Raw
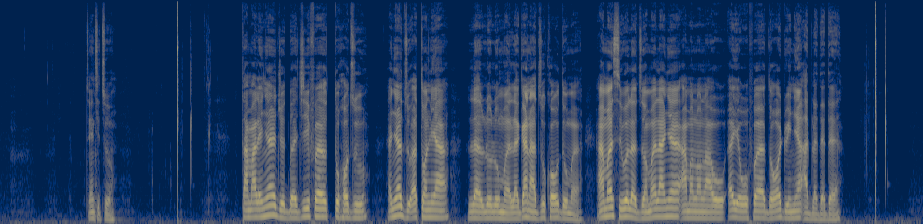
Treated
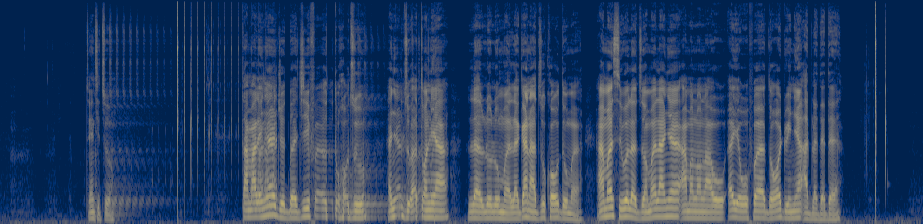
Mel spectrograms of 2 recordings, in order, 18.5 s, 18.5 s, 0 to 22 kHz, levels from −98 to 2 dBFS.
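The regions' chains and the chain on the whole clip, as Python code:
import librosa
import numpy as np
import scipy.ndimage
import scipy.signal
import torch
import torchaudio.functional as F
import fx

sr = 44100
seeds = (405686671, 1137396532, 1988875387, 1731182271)

y = fx.chain(x, sr, fx.peak_eq(hz=63.0, db=-9.0, octaves=1.3),
    fx.echo_thinned(ms=135, feedback_pct=78, hz=220.0, wet_db=-13), at=(2.03, 5.54))
y = fx.chain(y, sr, fx.highpass(hz=100.0, slope=12),
    fx.over_compress(threshold_db=-31.0, ratio=-0.5),
    fx.echo_feedback(ms=129, feedback_pct=56, wet_db=-18.5), at=(6.3, 8.69))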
